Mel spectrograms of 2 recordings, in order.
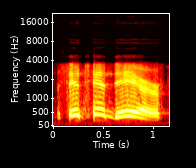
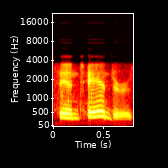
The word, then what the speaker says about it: Santander: Yeah, and they finally figured out it was Santander, not Santander.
